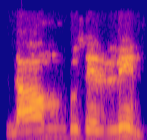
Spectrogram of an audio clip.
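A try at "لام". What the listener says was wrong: এই লামটি আলিফ থেকে এ পর্যন্ত যখন পড়েছি, তো লামটি ক আলিফ টান দিয়ে পড়েছিলাম। লা তিন আলিফ। তো এখানে তাহলে বলতে হবে লাম দুসের লিন। লাম অক্ষরটি হরফের, হরফের টান হবে, কিন্তু জাবার জের পেশ দুজের দুপেশ যুক্ত করবার পরে আর টান হবে না।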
